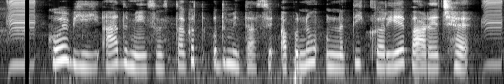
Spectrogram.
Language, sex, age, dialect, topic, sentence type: Maithili, female, 18-24, Angika, banking, statement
